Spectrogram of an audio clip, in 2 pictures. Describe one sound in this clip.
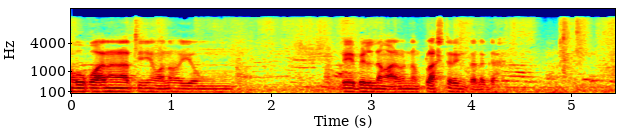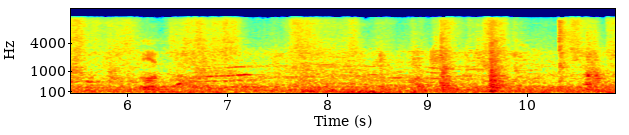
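A trowel scrapes wet plaster across a wall.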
